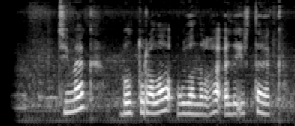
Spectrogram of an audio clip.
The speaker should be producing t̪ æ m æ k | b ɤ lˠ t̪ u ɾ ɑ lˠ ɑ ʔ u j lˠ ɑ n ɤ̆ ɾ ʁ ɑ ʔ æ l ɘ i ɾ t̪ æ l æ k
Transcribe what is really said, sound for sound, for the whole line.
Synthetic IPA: t̪ i m æ k | b ɤ lˠ t̪ u ɾ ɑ lˠ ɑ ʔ u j lˠ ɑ n ɤ̆ ɾ ʁ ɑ ʔ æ l ɘ i ɾ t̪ æ ɾ æ k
